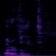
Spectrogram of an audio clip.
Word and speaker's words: Watervliet: Watervliet.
